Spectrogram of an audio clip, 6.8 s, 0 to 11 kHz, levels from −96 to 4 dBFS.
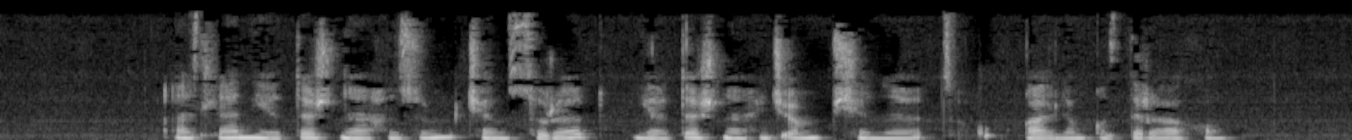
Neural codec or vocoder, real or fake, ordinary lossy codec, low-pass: none; real; MP3, 48 kbps; 9.9 kHz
